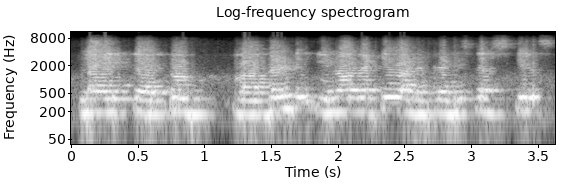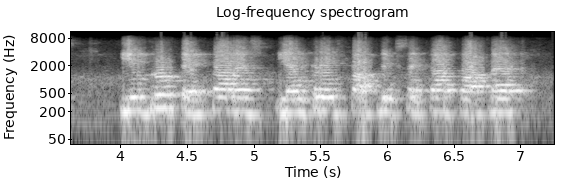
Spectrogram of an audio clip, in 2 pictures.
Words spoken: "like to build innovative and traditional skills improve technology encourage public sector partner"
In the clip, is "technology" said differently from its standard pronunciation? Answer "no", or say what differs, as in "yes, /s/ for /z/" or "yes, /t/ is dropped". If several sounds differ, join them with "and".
yes, /n/ is dropped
